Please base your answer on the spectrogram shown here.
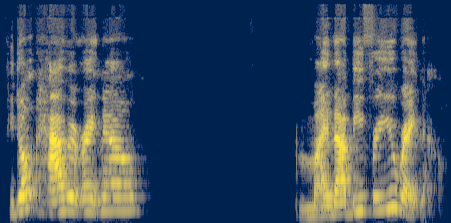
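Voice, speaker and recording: A woman hosting a live-streamed podcast from indoors at home. She welcomes viewers warmly and talks in a reflective, encouraging way, with frequent ums. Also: on the high side, lively intonation, a little slow. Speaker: podcast host.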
